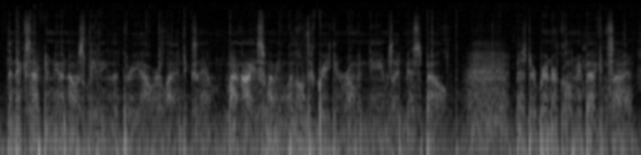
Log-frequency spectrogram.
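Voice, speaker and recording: Whispering at a moderate pace, a man can be heard over noticeable background noise. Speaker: ASMR creator reading a novel aloud. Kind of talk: sleep story, audiobook-style reading.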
